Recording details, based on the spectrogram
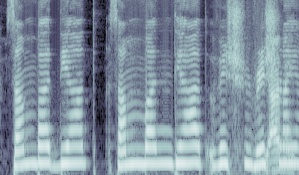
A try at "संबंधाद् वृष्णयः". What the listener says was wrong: या नहीं है, धा है। संबंधाद् वृष्णयः स्नेहात् यूयं भक्त्या वयं विभो।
